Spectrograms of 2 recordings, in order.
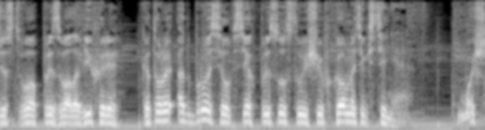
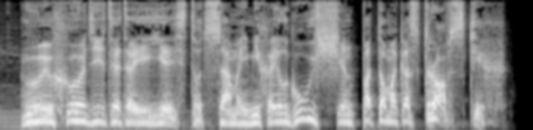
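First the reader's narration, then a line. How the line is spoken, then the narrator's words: Growled by a monster. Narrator (Russian): прорычала тварь, еще недавно бывшая великим князем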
